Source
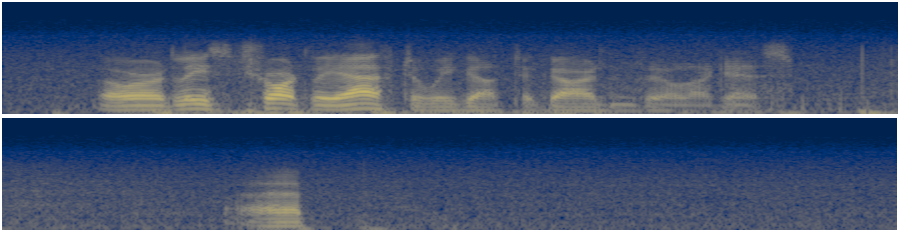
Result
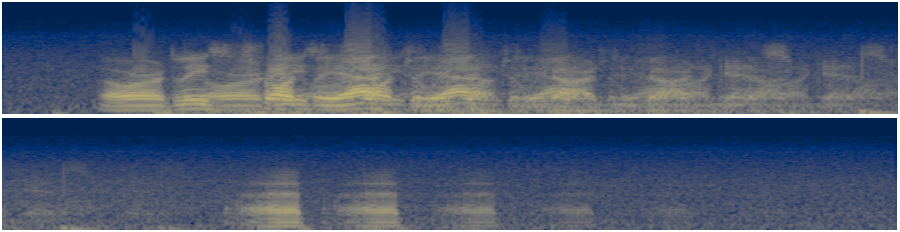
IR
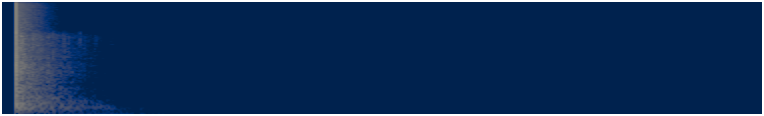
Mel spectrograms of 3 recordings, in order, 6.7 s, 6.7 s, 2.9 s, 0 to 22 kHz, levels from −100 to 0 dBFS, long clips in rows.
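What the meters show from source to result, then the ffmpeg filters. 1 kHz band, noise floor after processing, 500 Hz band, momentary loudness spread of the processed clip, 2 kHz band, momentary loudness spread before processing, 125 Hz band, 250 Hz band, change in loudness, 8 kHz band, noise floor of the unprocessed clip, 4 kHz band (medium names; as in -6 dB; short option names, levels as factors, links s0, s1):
+1.0 dB, -59 dBFS, +1.5 dB, 21 LU, +1.5 dB, 18 LU, +1.0 dB, +1.5 dB, +0.5 dB, no reading, -61 dBFS, +2.5 dB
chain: -af "aeval=exprs='0.119*(abs(mod(val(0)/0.119+3,4)-2)-1)':c=same,aecho=1:1:366|732|1098|1464|1830:0.631|0.246|0.096|0.0374|0.0146"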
